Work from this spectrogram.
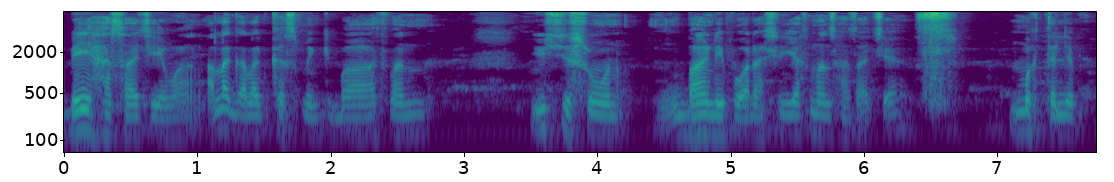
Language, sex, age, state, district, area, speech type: Kashmiri, male, 18-30, Jammu and Kashmir, Bandipora, rural, spontaneous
